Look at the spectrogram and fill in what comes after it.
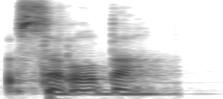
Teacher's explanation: हमारा स, जो कि दांतों पे टकराएगा, नीचे वाले दांतों पे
